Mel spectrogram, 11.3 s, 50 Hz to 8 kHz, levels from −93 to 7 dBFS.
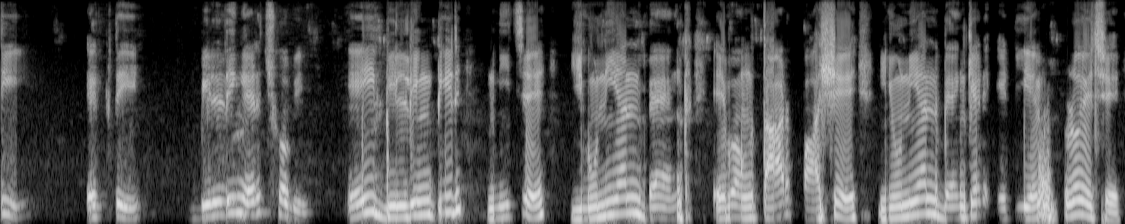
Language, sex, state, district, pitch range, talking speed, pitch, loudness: Bengali, male, West Bengal, Jalpaiguri, 140-190 Hz, 100 wpm, 160 Hz, -13 LUFS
